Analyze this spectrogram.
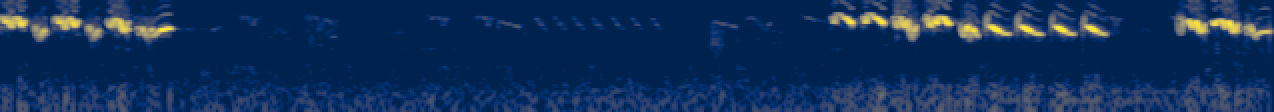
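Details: African yellow-fronted canary singing on audio meant to train caged songbirds: rapid series of high, chirpy down-slurred notes, a soft ticking pause, then a longer bright warbled run and a brief final burst.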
